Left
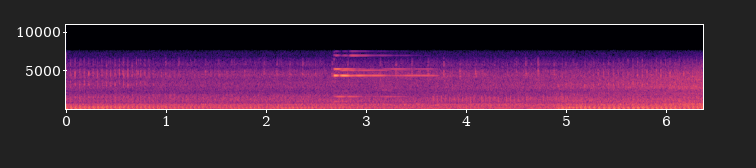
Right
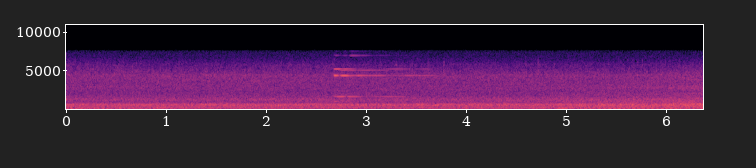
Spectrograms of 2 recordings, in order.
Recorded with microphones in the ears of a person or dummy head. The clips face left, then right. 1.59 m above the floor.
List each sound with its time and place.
0.0 s a motorcycle: 80° left
2.6 s a bell: 75° left (ahead or behind)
